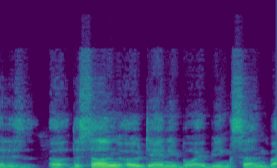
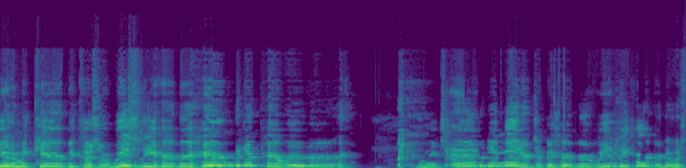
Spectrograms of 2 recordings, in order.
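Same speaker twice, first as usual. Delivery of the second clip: put-on Swedish gibberish voice. Reading an open letter's first sentence aloud, in a Swedish Chef voice. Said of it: "put normal English into the Swedish Chef voice".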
